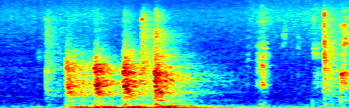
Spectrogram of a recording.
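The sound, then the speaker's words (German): The rear door of a delivery vehicle being opened: a solid clunk, then a sustained rattling rumble that tapers off, followed by a couple of lighter clicks. “Ja, der Fahrer, der steigt aus. Jetzt öffnet er die Hecktür.”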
